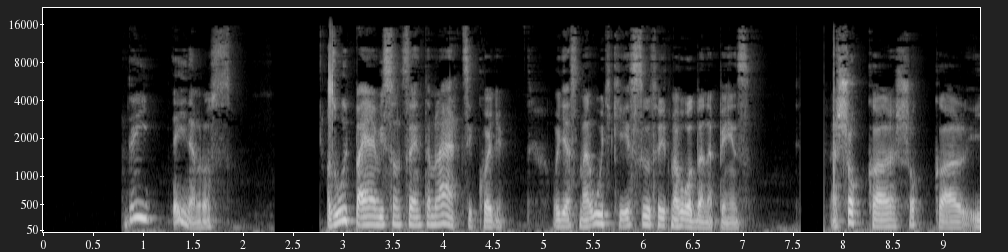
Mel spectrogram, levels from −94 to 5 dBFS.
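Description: At 2.86 to 2.89 s, just before "új pályán viszont szerintem", a sharp snap cuts in, peaking around -5 dBFS. A second, far briefer tick follows at 7.90 s, somewhat quieter. Both are most likely an electrical switching spike: a nearby switch, motor or static discharge arcing and coupling into the line. Unlike a digital dropout or edit click, the speech underneath runs on unbroken, with the crack simply layered over it.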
